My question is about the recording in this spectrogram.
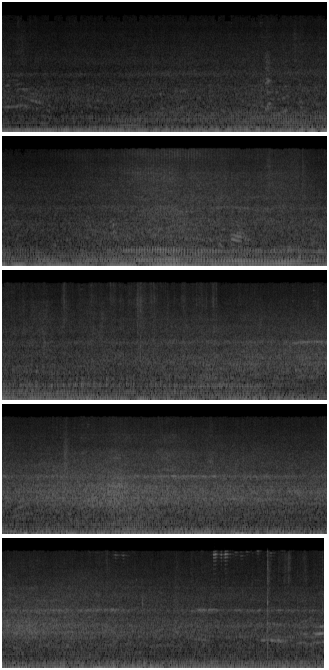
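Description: Busy street-market ambience: indistinct voices over steady road-traffic noise, louder for a spell about seven seconds in.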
